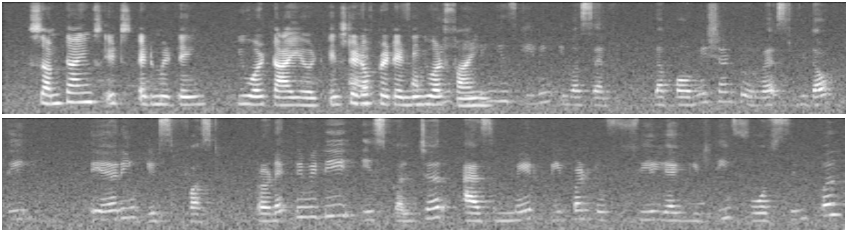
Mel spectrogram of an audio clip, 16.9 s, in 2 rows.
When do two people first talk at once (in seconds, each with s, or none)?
3.5 s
